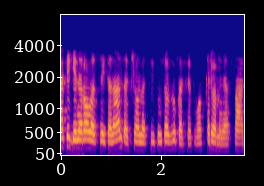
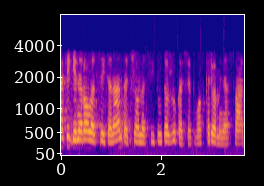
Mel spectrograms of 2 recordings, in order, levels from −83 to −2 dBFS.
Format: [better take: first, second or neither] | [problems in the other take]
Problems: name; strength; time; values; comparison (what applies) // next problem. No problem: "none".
second | noise reduction (neural mask model Resemble Enhance denoiser)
